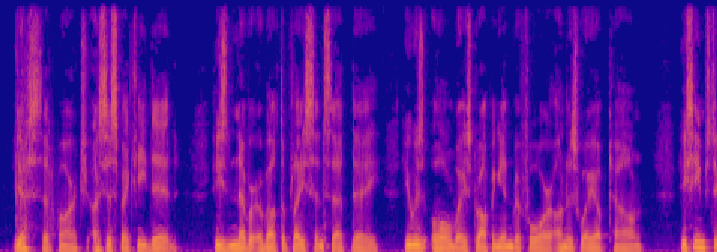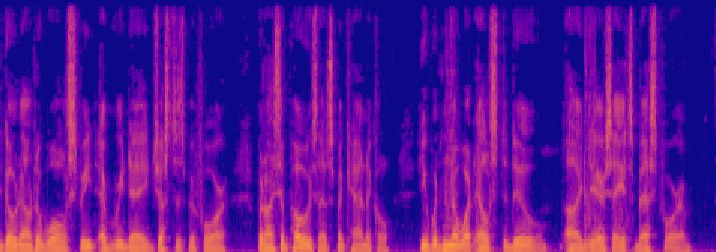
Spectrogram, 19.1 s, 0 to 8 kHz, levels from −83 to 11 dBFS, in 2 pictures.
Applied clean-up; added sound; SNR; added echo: none; Fart; 17 dB; none.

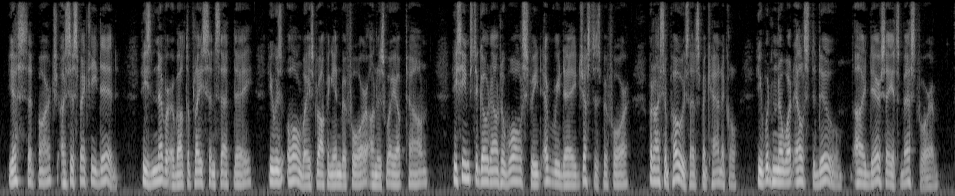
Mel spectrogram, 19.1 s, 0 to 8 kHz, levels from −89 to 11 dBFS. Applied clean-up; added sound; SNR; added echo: none; none; none; none.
